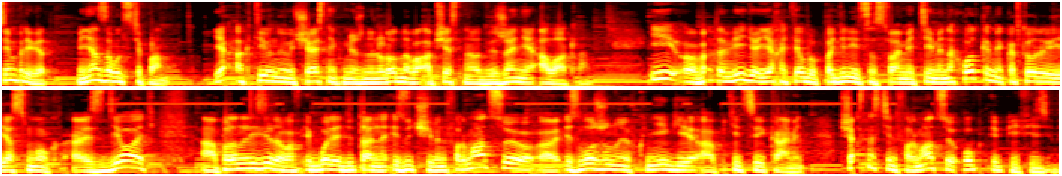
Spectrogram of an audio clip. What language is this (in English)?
Russian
